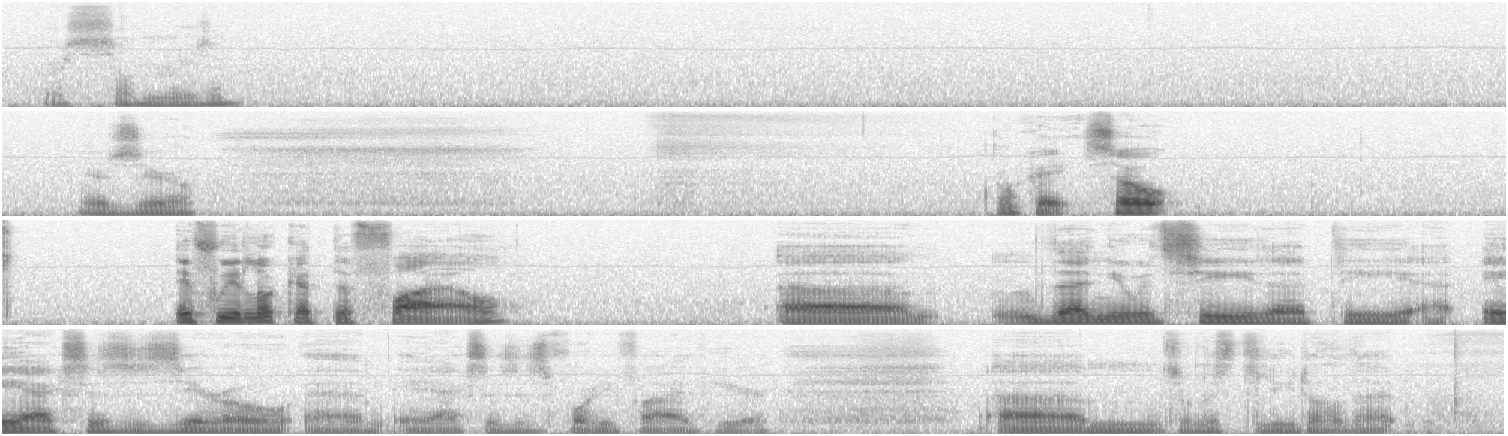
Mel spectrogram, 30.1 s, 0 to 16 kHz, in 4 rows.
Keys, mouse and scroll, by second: 2.2 click, 2.7 click, 4.6 click, 5.8 click, 13.2 click, 26.2-27.6 scroll down 3, 29.5 click.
